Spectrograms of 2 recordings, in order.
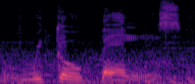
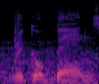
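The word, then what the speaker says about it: Ricobene's: Apparently the name of the restaurant is pronounced Rico Ben's. Rico Ben's.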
